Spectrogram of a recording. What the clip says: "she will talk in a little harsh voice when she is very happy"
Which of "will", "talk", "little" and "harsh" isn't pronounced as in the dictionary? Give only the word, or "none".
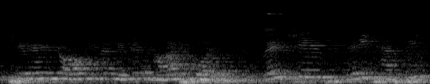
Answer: will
